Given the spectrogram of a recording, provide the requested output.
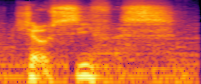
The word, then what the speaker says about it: Josephus: Josephus. You trying to say my name like Joseph, but Confucious. Josephus.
